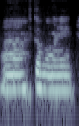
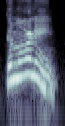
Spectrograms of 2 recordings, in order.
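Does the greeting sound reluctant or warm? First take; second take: reluctant; warm. First: It sounds hesitant and reluctant. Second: It sounds warm and friendly.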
